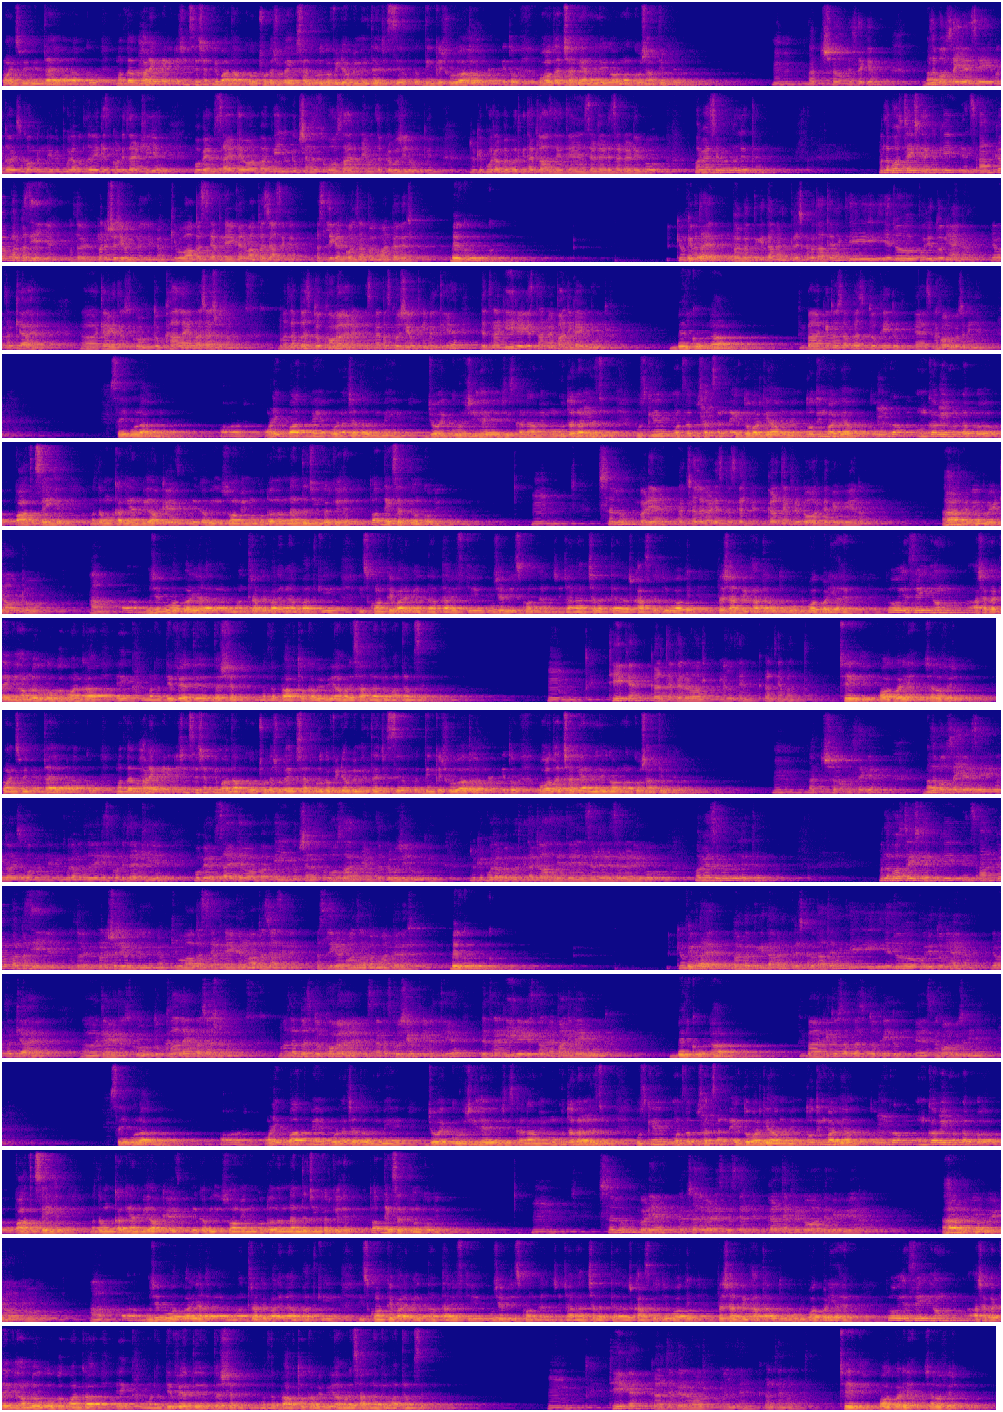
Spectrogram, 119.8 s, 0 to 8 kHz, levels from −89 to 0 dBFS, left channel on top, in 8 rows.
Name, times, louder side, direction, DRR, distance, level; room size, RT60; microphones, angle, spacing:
voice 1, 0.0-1.4 1.7-7.1 7.6-10.3 13.8-14.0 36.7-37.2 40.4-40.5 55.0-55.9 61.7-62.4 63.2-65.9 66.3-69.0 69.4-75.8 76.2-80.2 80.4-81.5 89.0-90.1 91.7-94.9 95.2-100.3 100.6-102.7 103.2-111.1 117.5-119.2, equal, 10° right, -3 dB, 1.2 m, -24 dB
voice 2, 6.9-7.3 11.5-13.5 13.9-17.4 17.9-21.5 22.0-24.8 25.4-26.4 28.1-34.4 34.7-36.1 40.1-45.5 46.1-48.4 49.1-54.1 56.9-59.7 68.7-68.9 70.4-70.6 73.0-73.3 74.0-74.2 77.2-77.6 82.9-83.3 83.9-87.9 89.0-90.5 91.2-91.5 113.1-113.5 114.0-116.8, left 1 dB, 60° left, -1 dB, 1.1 m, -32 dB
13.5 x 5.7 x 2.7 m, 2.2 s
head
